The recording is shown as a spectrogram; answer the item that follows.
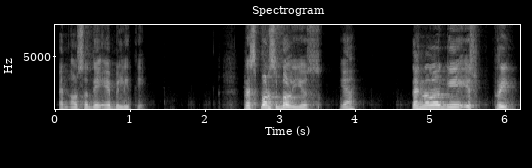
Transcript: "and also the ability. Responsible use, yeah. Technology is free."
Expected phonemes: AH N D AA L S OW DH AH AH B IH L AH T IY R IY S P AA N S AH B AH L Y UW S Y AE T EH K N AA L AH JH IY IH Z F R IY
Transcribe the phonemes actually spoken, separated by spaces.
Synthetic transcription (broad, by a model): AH N AA L S OW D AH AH B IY L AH T IY R IY S P AA N S AH B AH L Y UW S Y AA T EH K N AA L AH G IY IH S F R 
